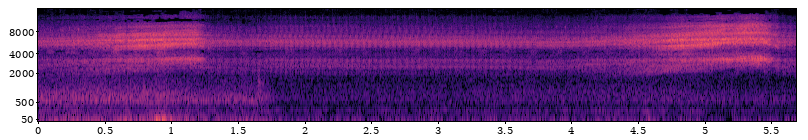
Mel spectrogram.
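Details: A male cicada, species unknown, sings a steady, high, hissing buzz swelling into louder bursts twice beside a female, possibly courtship, 9 July 2022, Fondón, Andalucía, Spain; cicada.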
